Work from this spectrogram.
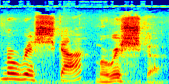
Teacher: In Hungarian, the s is an sh sound.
